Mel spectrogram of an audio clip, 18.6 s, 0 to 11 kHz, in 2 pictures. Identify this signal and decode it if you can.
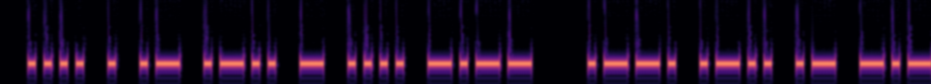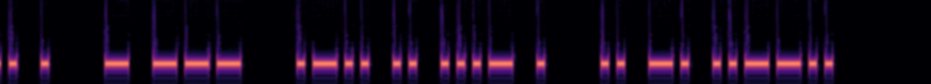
Morse code, heard as a keyed tone, about 15 wpm, 700 Hz. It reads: HEALTHY PLACE TO LIVE IN?
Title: Sentences from Top 1000 Words - Review Part 5 - 15wpm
